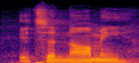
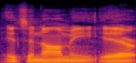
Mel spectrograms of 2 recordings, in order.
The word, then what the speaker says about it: Izanami: So Izanagi, and Izanami, I think is how you say both of them.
